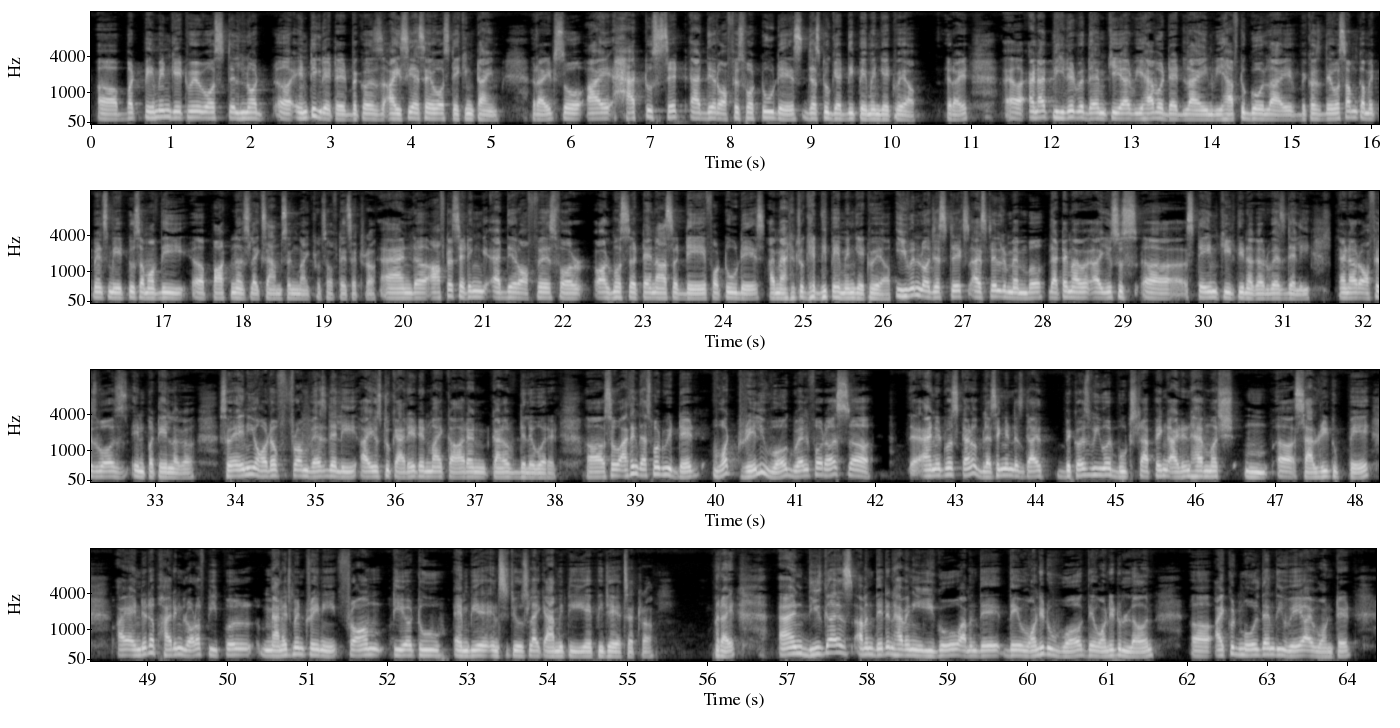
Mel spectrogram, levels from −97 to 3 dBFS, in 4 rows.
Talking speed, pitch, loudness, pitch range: 205 wpm, 130 Hz, -20 LUFS, 120-145 Hz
